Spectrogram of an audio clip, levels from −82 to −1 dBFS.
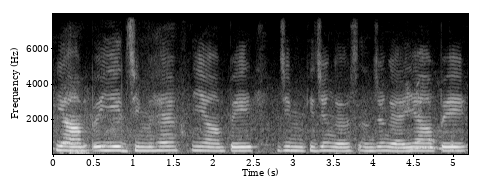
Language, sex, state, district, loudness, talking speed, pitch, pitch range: Hindi, female, Haryana, Rohtak, -17 LUFS, 150 wpm, 215 Hz, 210-225 Hz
